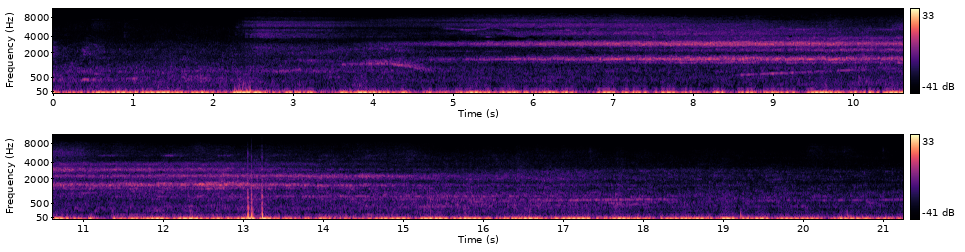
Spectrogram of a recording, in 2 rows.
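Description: A JR East E233-8000 series electric train pulling out of the station and picking up speed. Its inverter and traction motors give off a high steady whine and tones that climb in pitch as it accelerates, over the rumble of its wheels. There is one sharp knock about 13 seconds in.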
